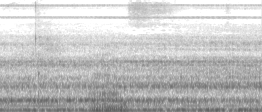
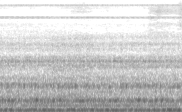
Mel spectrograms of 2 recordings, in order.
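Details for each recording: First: Large motor driven by a home-built PWM AC controller, sitting on a big board; steady low hum with droning ring; the mounting board resonates, making it sound louder than the motor actually is. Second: Large three-phase AC induction motor from a Mitsubishi forklift on a home-built inverter controller, first trial run, rpm unknown with no encoder; steady low hum with a few fixed tones, slow even turning, resonant board may exaggerate sound; normal inverter motor whine at low speed.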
